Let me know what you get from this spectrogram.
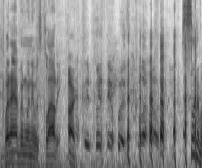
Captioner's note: laughs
